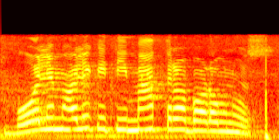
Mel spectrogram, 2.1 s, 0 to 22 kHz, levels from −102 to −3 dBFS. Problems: constant background noise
